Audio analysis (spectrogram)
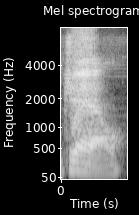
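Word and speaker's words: gaol: know how to pronounce jail that is the uh british spelling of jail yes it's not pronounced any differently no it's pronounced jail yes is that where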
